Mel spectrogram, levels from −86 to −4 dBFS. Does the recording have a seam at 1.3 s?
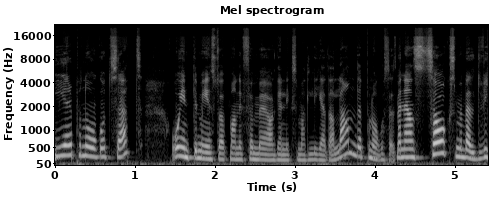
no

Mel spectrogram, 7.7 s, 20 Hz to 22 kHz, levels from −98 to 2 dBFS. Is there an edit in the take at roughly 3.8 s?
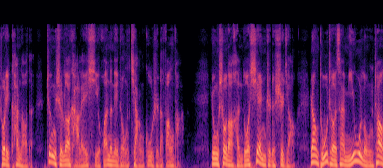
no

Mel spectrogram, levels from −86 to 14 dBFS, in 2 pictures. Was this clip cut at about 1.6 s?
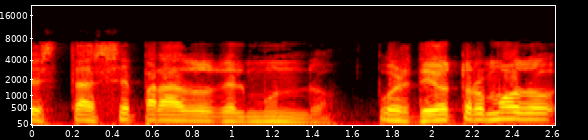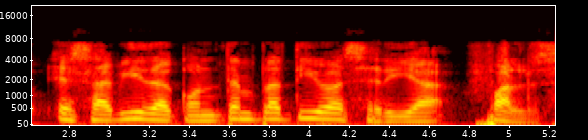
yes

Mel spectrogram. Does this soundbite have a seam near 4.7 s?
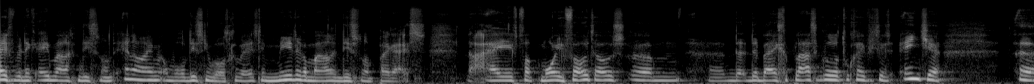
no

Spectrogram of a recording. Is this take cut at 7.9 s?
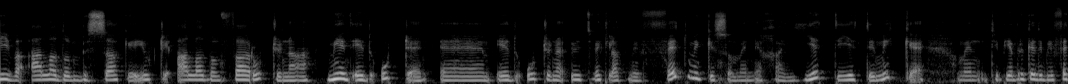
no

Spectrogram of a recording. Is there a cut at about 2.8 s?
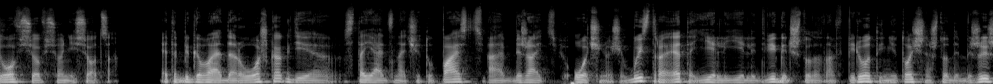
no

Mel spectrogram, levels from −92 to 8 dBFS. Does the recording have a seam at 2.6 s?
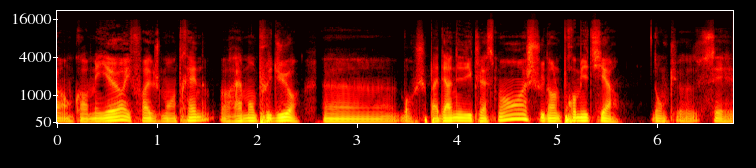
yes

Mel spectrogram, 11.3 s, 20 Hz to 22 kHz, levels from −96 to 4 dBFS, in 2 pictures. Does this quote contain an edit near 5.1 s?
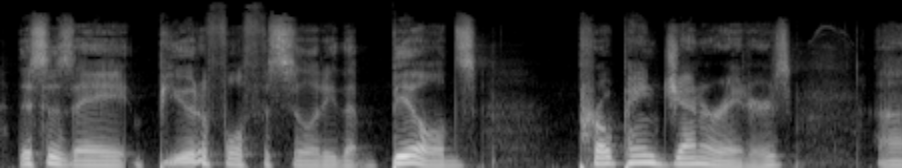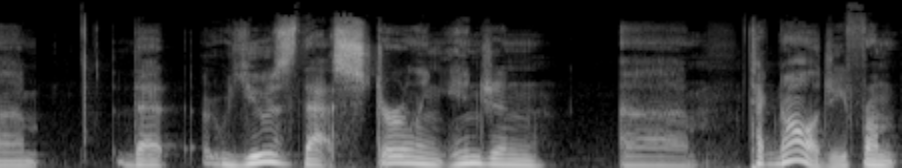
no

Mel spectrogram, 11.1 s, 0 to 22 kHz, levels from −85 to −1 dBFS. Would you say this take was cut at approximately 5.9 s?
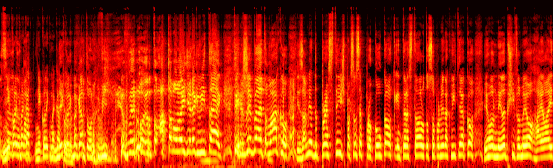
yes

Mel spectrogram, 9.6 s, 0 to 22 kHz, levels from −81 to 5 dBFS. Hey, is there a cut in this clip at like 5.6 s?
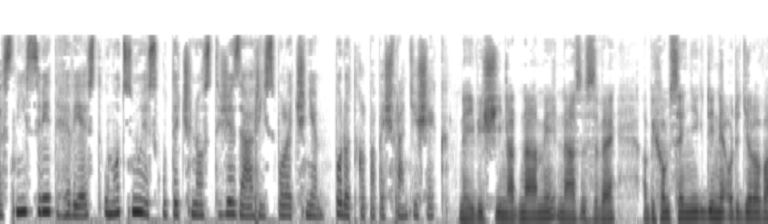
yes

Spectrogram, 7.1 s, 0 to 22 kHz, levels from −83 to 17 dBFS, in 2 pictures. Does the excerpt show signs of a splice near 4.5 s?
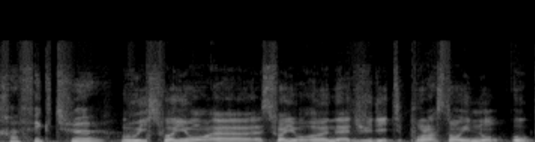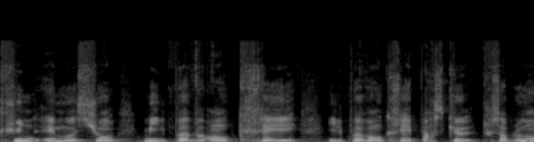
no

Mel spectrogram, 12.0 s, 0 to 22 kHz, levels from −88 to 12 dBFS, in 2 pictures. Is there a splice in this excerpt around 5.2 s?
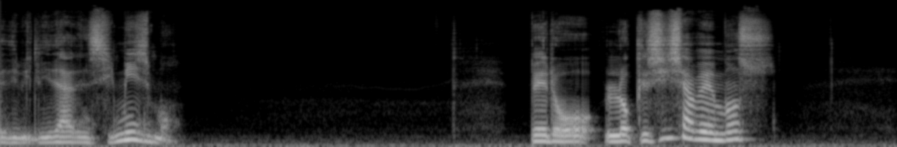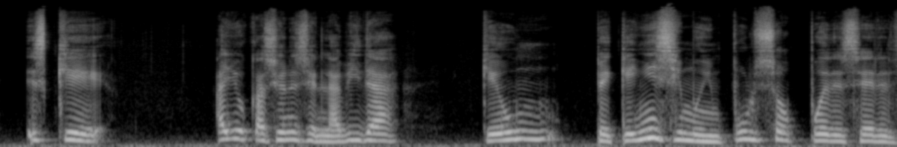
no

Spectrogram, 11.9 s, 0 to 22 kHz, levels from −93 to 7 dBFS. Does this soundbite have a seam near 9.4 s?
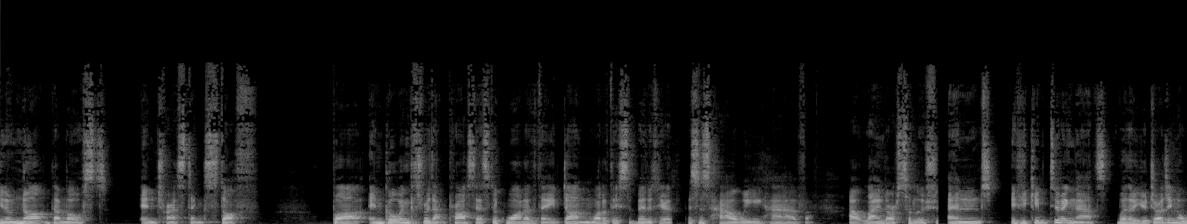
yes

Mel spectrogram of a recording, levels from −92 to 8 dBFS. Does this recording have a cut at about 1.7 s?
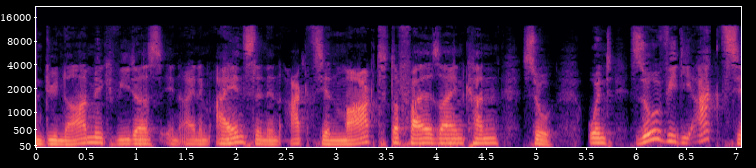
no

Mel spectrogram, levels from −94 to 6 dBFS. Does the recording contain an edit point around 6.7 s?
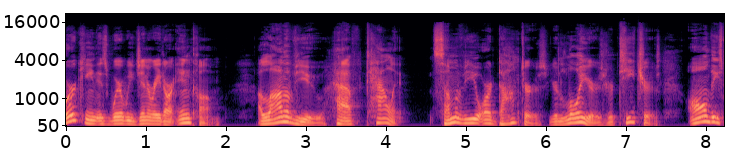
yes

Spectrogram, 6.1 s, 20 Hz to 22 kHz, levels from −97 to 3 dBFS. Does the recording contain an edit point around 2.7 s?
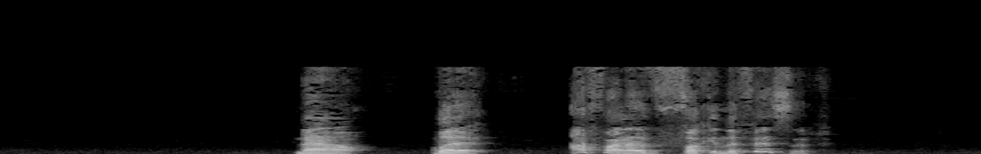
yes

